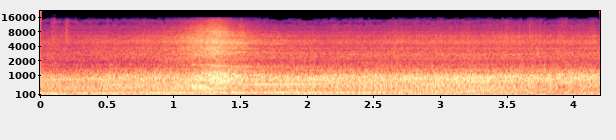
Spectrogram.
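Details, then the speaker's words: 2011 Ford Crown Victoria, ex-government auction car with 165,000 km, on a test drive: deep, even V8 rumble building smoothly on acceleration, no knocks, hesitation or groans; normal acceleration, with smooth shifting. "acceleration right away I kind of like that no kicking no groaning no moaning this cars good"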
